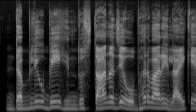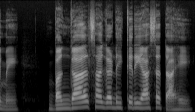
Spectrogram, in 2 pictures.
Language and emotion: Sindhi, neutral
